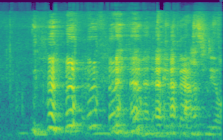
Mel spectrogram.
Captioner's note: laughter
